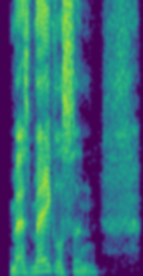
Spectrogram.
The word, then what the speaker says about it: Mads Mikkelsen: Meanwhile, behind all of this, like the shark from Jaws, is, correct my pronunciation, Mads Mikkelsen, tell me how to say it again. Mads Mikkelsen, as I'm not a Nazi, I am a Nazi, I'm not a Nazi, but I really am.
